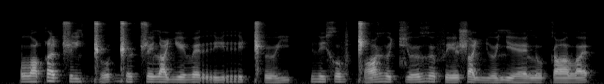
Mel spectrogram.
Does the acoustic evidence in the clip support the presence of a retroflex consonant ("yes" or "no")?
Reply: yes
